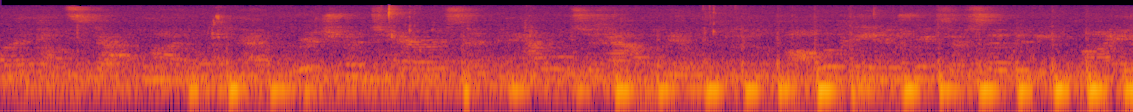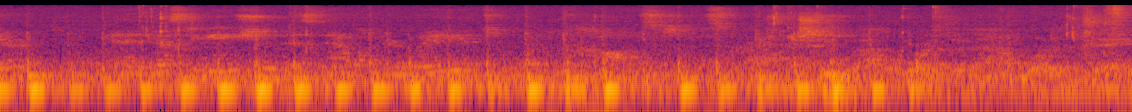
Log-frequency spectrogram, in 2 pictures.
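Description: Liquid glugs rhythmically as it is poured from a bottle into another bottle.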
